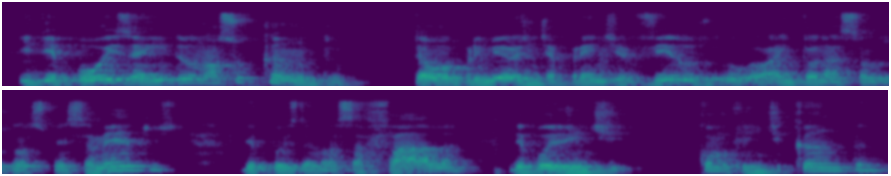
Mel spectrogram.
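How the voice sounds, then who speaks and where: A man's voice: mid-range voice, a little mellow. Young man, Brazilian Portuguese accent, reflective lecture, roomy echo. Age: young adult. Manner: thoughtful, with frequent "né?" and restarts. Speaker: speaker giving a talk on music.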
